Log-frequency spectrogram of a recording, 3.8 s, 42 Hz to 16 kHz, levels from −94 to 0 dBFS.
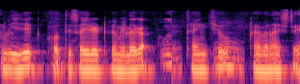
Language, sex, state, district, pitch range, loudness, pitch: Hindi, male, Bihar, Begusarai, 115-130 Hz, -23 LUFS, 115 Hz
